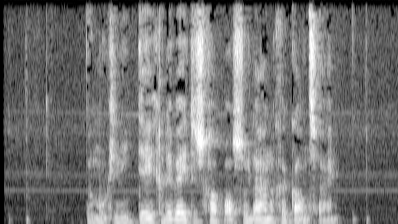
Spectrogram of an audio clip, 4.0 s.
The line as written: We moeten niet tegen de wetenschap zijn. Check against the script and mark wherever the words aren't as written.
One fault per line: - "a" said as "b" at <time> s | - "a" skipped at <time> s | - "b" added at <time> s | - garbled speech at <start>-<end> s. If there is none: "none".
- "als zodanig gekant" added at 2.2 s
